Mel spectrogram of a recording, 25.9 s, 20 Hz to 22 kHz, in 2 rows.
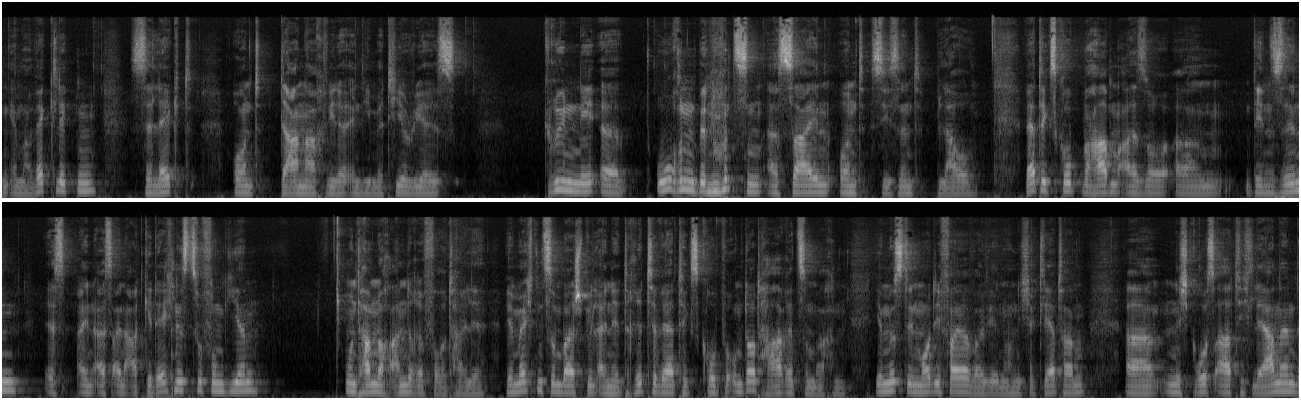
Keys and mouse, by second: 0.1 click, 1.9 middle click, 4.6 click, 6.5 click, 7.6 click, 8.6-9.6 middle drag, 20.1 middle click, 22.4 3, 23.6 c, 25.4 middle click.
